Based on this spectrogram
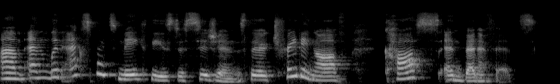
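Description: Against a quiet background, a woman with a fairly high pitch speaks at a moderate pace. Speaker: computer science researcher. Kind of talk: lecture. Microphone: webcam.

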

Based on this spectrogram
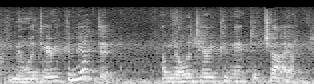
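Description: A woman with a fairly low pitch and ordinary pitch variation speaks over noticeable background noise. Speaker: speaker. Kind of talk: lecture. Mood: warm, light humor. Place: meeting room. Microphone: handheld.

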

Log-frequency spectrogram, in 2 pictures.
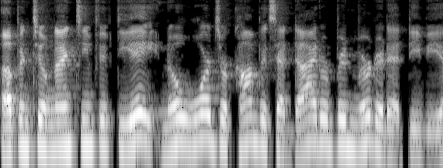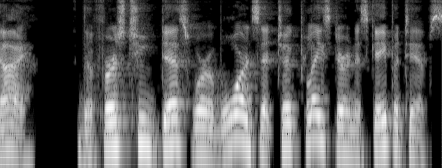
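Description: A plain, everyday voice at a fairly slow pace. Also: man, fairly high pitch for a man. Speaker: true-crime narrator. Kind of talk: true-crime narration, scripted documentary-style. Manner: measured, deadpan, grave; formal, steady storytelling pace.

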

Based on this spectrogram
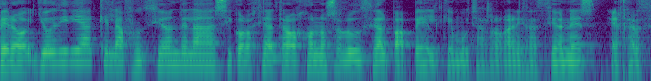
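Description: Speaking at a very fast pace, a man delivers his words with lively intonation. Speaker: business executive. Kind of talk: conference talk. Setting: stage with audience. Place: meeting room. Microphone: podium.

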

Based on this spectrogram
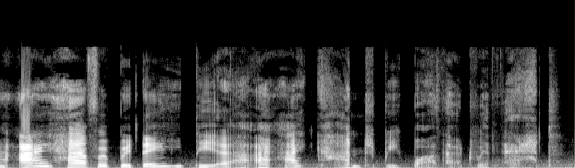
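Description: Fairly slow speech in a put-on character voice, clear background noise behind it

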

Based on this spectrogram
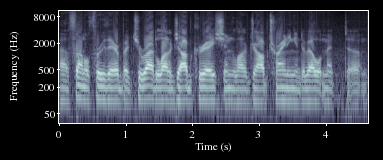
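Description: A man with a very deep, low voice speaks fairly quickly in a monotone, flat way over light background noise. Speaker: guest. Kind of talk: interview answer. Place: studio. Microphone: lapel.

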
